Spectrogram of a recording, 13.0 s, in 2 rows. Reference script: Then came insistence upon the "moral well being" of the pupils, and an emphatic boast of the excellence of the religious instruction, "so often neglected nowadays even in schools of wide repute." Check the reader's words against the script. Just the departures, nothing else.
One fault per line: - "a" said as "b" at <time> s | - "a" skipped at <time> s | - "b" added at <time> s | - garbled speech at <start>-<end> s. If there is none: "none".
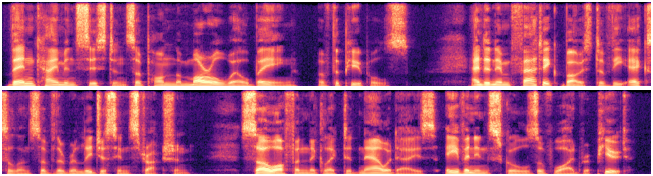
none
